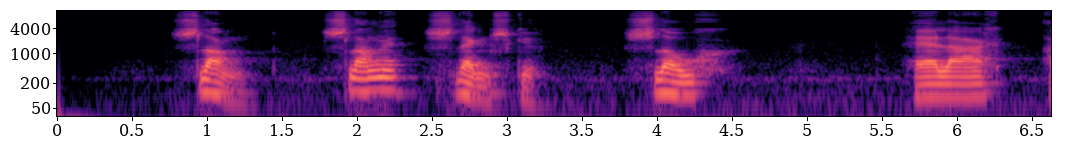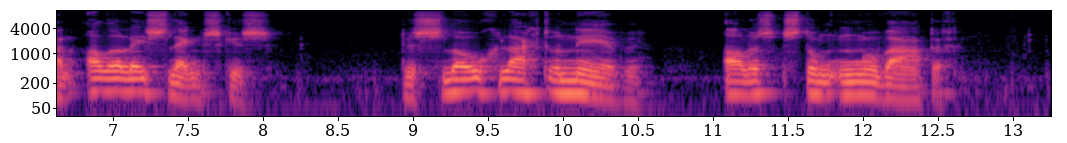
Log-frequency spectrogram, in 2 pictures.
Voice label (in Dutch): "slang", Limburgs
